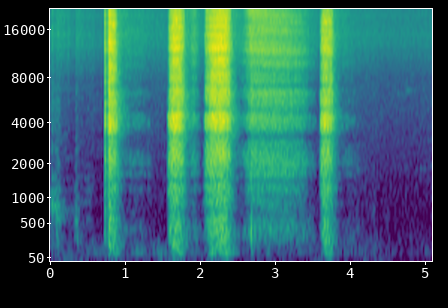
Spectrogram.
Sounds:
Sniff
